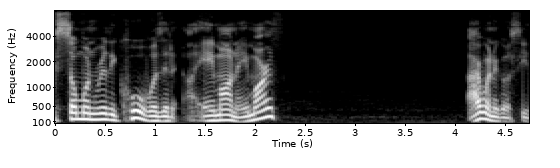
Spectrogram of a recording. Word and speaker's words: Amon Amarth: Someone told me that it's pronounced Amon Amarth, but I still sometimes forget.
